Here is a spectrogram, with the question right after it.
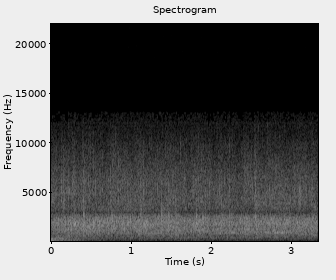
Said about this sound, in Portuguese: Vamos aplaudir muito, igreja, vamos aplaudir bastante.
